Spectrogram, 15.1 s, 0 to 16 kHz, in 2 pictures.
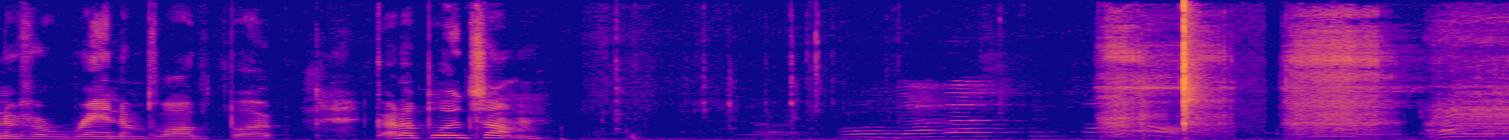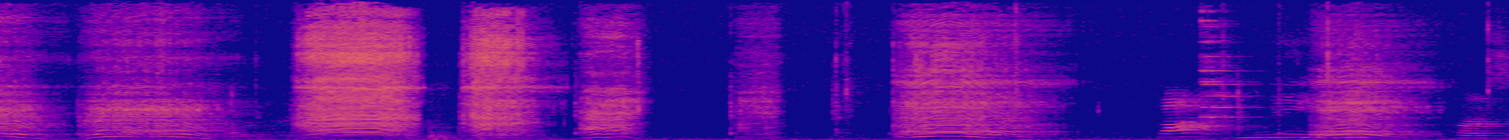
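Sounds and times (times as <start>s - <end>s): toy robot motors whirring: 5.4s - 13.0s, 13.9s - 15.0s
sharp click: 5.8s - 6.2s.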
